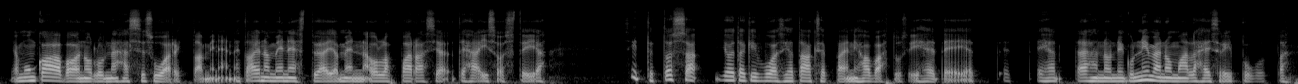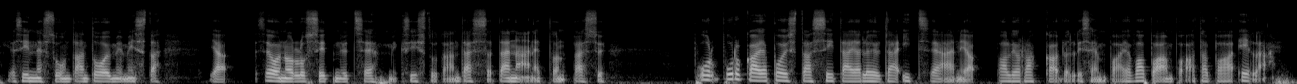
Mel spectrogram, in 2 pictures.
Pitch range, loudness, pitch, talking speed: 140-160 Hz, -26 LUFS, 145 Hz, 155 wpm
